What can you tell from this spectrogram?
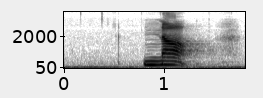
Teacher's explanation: நாவின் நுனி மேல்வாய் அன்னத்தின் நடுப்பகுதியை தொடுவதால் பிறக்கும் எழுத்து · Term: வல்லின எழுத்து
